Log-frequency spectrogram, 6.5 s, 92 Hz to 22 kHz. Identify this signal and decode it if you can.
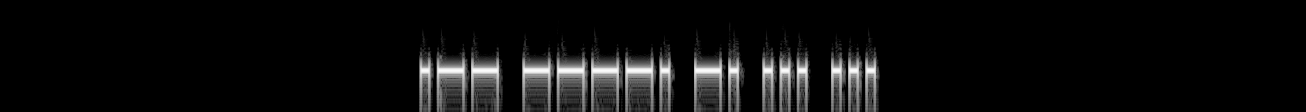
Morse code, heard as a keyed tone, about 28 wpm, 700 Hz. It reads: W9NSS
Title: USA Call Signs - 5 Characters - Repeated 3x - 28wpm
